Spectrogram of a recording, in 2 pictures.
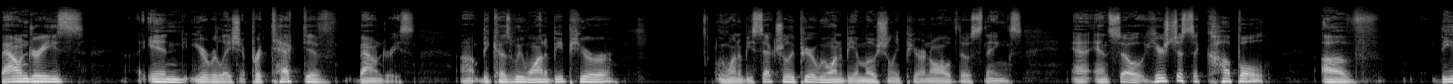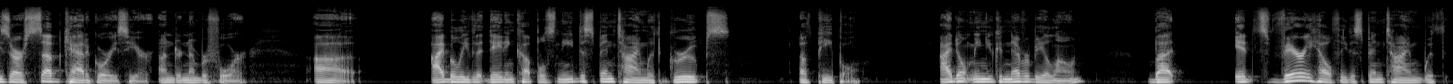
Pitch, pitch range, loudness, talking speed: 110 Hz, 100-125 Hz, -19 LUFS, 155 wpm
